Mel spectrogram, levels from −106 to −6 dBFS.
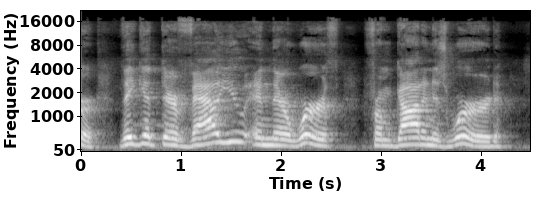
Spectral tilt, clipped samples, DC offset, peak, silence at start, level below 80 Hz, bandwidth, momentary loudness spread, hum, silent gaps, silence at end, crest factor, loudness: -6.5 dB/octave; under 0.1%; under 0.1%; -2 dBFS; 0 s; -60 dBFS; 18 kHz; 9 LU; none; none; 0.25 s; 16 dB; -19 LUFS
